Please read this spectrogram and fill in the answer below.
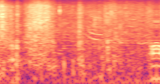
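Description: Wind buffeting an action camera's microphone, a steady low rumble with hiss. A man's voice starts right at the end.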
